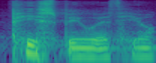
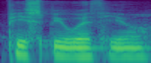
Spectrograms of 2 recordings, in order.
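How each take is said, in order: First: Softer, calm and gentle; peaceful calm voice. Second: Softer, calm and peaceful; gentle Jesus voice. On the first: Jesus greeting locked-in disciples, peaceful and soft. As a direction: soothe the room quietly. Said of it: "his peaceful, calm voice". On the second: Jesus greeting frightened disciples, soft and calm. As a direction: speak peace quietly into the room. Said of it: "And you hear the voice". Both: Acted.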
